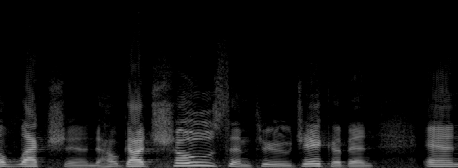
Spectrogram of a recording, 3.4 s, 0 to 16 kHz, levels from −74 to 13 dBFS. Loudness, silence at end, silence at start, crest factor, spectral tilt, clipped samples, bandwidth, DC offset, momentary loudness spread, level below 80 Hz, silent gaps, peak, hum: -24 LUFS; 0 s; 0 s; 20 dB; -5 dB/octave; under 0.1%; 12 kHz; under 0.1%; 12 LU; -62 dBFS; none; -4 dBFS; none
